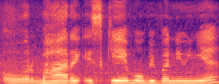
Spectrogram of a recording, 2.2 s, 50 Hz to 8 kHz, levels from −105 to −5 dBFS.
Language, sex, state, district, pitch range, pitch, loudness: Hindi, female, Haryana, Charkhi Dadri, 195-205 Hz, 195 Hz, -14 LUFS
